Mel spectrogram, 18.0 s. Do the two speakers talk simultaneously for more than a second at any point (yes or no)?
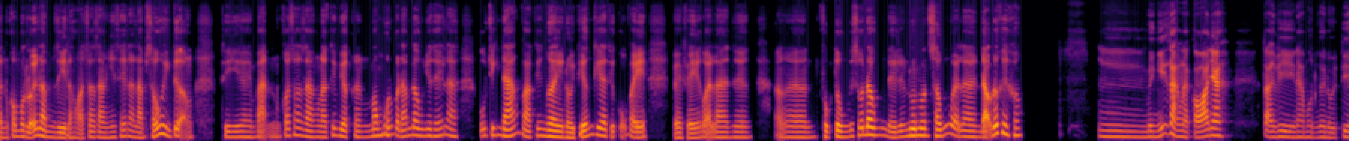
no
